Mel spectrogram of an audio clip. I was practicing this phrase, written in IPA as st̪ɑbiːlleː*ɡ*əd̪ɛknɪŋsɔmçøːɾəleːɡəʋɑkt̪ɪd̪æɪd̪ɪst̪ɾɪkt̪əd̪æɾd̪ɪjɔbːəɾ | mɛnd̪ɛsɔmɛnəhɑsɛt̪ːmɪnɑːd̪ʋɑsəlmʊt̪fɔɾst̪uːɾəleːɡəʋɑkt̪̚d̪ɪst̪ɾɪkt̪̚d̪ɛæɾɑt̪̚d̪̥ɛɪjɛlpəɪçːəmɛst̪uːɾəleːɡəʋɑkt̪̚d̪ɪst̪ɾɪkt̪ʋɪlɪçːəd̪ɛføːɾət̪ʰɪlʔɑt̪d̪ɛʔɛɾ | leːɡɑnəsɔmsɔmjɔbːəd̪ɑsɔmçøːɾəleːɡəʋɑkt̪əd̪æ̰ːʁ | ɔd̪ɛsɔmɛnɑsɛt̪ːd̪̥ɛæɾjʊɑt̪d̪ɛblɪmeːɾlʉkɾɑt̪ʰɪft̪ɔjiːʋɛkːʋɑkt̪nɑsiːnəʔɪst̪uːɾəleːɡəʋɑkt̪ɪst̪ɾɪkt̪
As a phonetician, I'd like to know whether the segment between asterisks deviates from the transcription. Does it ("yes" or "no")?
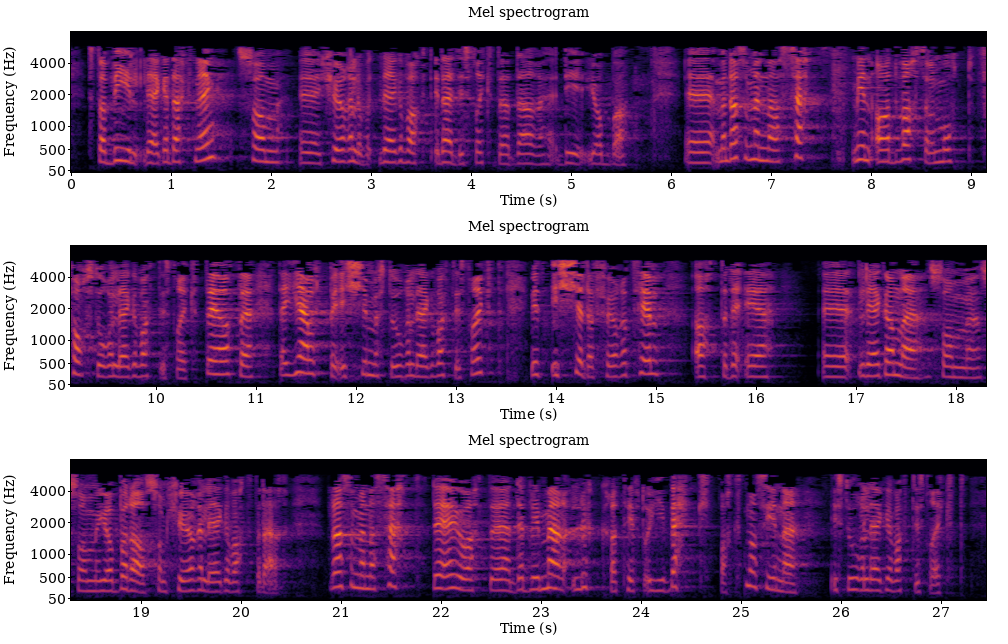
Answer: no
